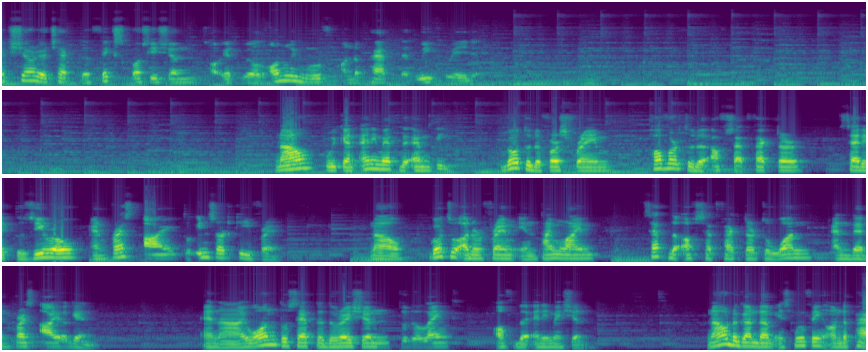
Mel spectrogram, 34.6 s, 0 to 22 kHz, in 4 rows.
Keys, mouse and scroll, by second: 0.0-4.2 drag, 4.2-7.0 middle drag, 7.0-34.5 drag, 28.2 a.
